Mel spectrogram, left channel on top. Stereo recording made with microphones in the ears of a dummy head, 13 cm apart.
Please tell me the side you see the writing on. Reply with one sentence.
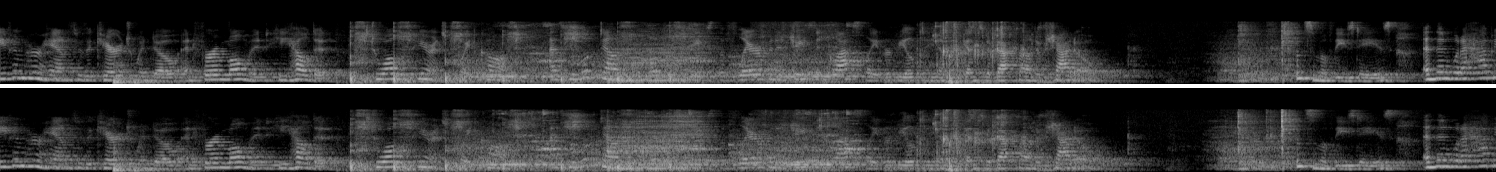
You can hear the writing on the left.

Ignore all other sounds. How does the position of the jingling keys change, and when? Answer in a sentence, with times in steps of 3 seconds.
You can hear the jingling keys not at all from 0 s, on the right from 3 s, on the left from 9 s and not at all from 12 s.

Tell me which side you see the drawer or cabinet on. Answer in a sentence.
You can hear the drawer or cabinet on the right.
